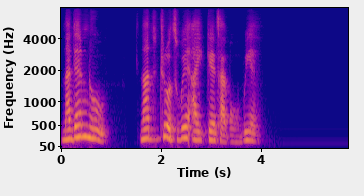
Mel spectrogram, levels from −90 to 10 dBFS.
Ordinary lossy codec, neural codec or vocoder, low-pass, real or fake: none; codec, 16 kHz, about 1 kbps, DyCAST, with the encoder's durations; none; fake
